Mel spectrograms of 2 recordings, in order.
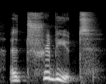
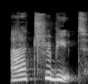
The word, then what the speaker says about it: attribute: It's the difference between a verb and a noun. 음. 자, 여기서는 동사기 때문에요. attribute 이렇게 발음을 하게 되는데 만약에 명사이면서이 똑같은 스펠링 at t r i bu t e를 쓰면 attribute 해서 어떤 것의 특징을 얘기합니다.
